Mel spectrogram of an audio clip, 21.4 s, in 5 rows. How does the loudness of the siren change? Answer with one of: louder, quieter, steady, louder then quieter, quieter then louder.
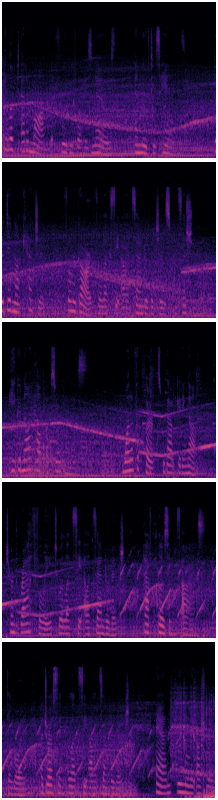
louder then quieter.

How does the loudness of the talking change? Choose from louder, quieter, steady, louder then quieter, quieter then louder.
steady.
